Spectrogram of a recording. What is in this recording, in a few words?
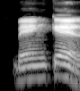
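"bengkel", Malay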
